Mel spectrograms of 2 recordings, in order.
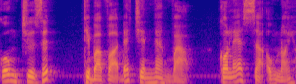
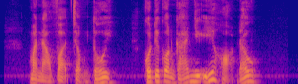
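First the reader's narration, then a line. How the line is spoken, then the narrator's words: Sighing. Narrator (Vietnamese): Ông giáo Thái thở dài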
